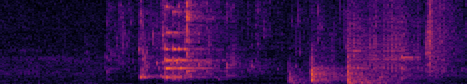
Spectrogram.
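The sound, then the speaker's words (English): Whiskey being poured out: short bursts of liquid splashing mixed with light glassy clinks, in two quick groups. “He pours out the whiskey.”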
